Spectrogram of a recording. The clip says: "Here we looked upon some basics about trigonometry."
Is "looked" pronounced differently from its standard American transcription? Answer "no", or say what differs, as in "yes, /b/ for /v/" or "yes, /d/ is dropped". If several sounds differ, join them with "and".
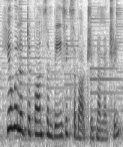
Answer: no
